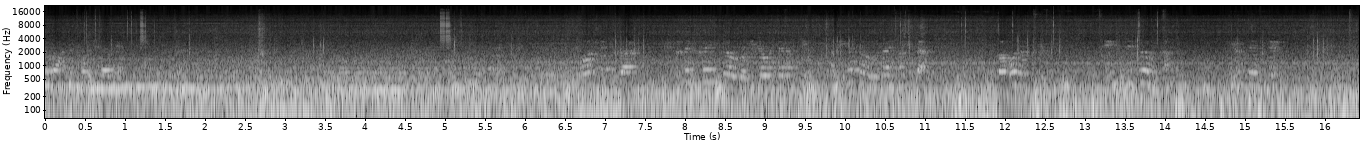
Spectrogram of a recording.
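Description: A train rumbles steadily along the rails, heard from inside the cab.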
